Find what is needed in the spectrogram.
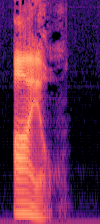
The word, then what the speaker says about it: aisle: I'll. Notice the silent S in aisle.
